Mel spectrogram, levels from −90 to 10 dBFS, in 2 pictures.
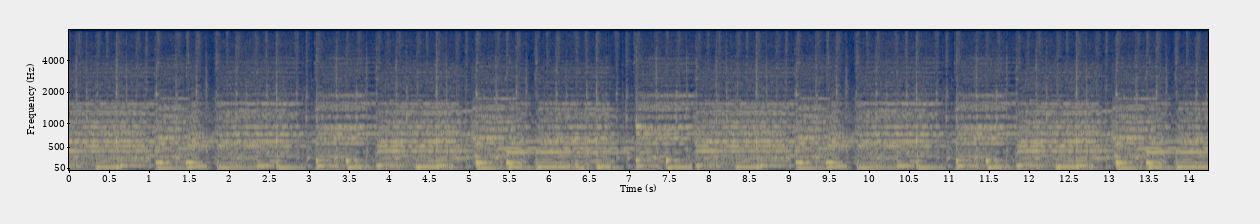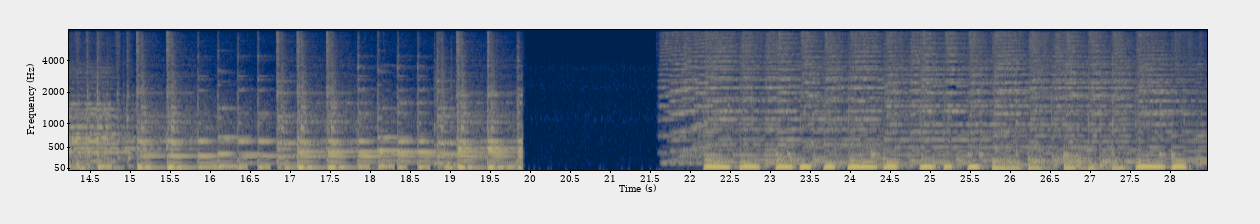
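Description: Nothing is technically wrong with this audio, which came through a WebRTC call path whose G.722 coding leaves nothing above 8 kHz.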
